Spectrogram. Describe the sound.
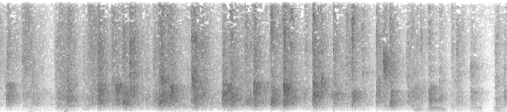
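An audience applauds a doctor who has just spoken, steadily for about five seconds, a dense, even wash of many hands clapping at once. A brief voice or cheer rises from the crowd near the end.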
